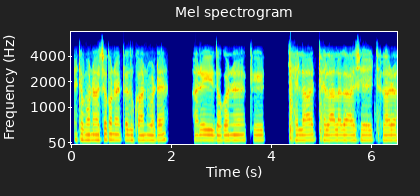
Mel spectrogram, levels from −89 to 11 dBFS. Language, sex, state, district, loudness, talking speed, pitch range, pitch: Bengali, male, West Bengal, Jalpaiguri, -16 LUFS, 145 wpm, 130-135 Hz, 130 Hz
